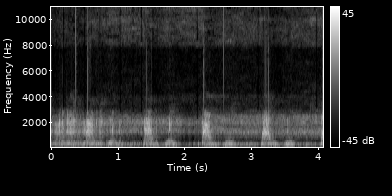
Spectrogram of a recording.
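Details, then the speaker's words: Handheld Doppler over the brachial artery at the antecubital fossa, with a cuff on the arm, during a Buerger's disease arm pressure exam: regular whooshing pulses, about 67/min; normal triphasic arterial signal. "that's a nice signal. It's a normal triphasic pulse waveform that we're hearing with our Doppler."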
